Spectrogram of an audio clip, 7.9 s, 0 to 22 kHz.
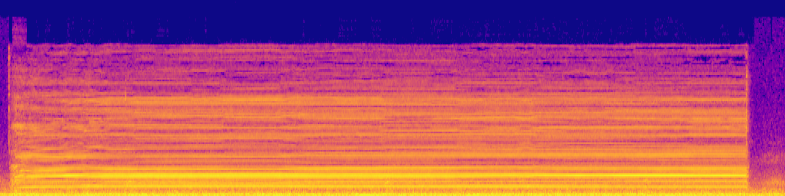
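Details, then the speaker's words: Pump of a pocket-sized vape-component smoke machine run on a tiny 350 mAh, 4 mm lithium-polymer battery: steady high buzz over an even hum for about seven seconds, then it cuts off. Running slower and weaker but working. "so not nearly as powerful but it is still working"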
